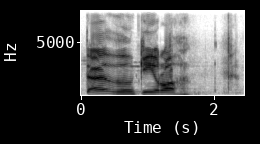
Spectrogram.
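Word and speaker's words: تذكرة: আর এখানে যদি আমরা ওয়াকফ করি, ওয়াকফ করার নিয়ম হচ্ছে ওয়াকফের স্থানে যদি এরকম গোল তা থাকে, তাহলে ওই তা হার মতো উচ্চারণ হয়।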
